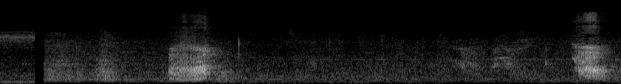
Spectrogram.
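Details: Bulldog from a funny bulldog compilation giving two short, rough bark-like bursts, one near two seconds and another near six seconds, over a quiet indoor hiss.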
